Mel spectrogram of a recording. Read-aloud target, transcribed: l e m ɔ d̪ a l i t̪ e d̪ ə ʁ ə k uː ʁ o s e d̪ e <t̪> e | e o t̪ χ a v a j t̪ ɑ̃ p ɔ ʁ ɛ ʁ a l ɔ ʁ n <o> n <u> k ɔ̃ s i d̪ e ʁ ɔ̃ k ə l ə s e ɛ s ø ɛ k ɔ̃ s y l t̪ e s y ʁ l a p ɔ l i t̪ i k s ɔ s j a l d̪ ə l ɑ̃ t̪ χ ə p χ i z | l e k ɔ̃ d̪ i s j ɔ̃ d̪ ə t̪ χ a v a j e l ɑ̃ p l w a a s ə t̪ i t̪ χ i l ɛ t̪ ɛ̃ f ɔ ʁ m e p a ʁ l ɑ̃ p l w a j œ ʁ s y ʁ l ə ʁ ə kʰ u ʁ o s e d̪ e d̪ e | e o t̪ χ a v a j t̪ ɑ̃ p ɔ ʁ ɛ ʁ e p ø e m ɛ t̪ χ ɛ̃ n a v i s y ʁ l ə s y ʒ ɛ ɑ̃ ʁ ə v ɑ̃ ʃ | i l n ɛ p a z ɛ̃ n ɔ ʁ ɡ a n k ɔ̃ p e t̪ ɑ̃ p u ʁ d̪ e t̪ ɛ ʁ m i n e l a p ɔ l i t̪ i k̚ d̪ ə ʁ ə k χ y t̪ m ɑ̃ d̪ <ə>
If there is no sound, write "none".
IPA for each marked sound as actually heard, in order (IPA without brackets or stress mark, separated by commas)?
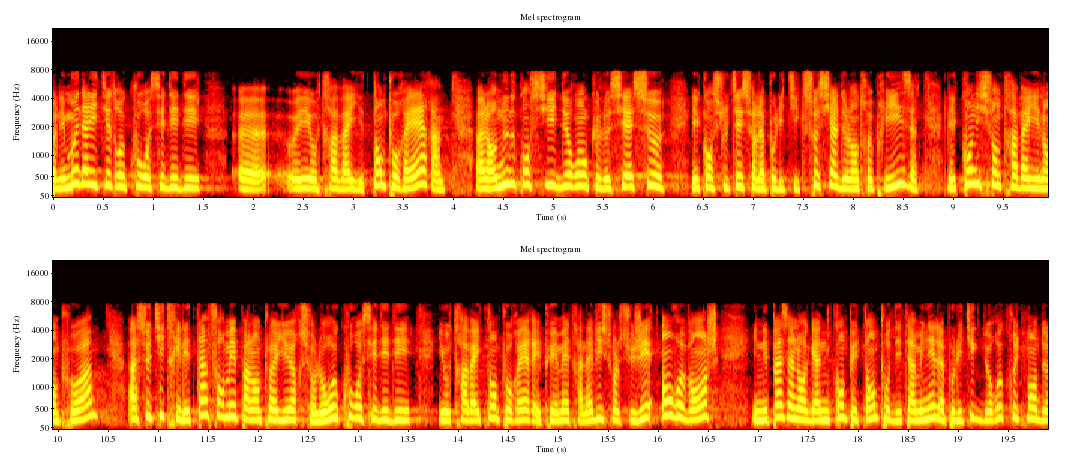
d̪, u, u, ə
